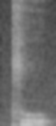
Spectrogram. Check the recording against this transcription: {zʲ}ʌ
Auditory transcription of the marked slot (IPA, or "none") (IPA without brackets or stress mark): z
